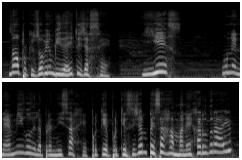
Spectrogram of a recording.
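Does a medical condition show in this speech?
No.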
